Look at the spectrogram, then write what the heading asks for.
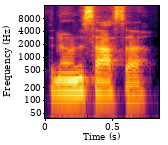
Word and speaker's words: Thonotosassa: So Thonotosassa, which is Thonotosassa, and everyone mispronounces it. The T is silent in the middle. Thonotosassa has a lot of land there.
